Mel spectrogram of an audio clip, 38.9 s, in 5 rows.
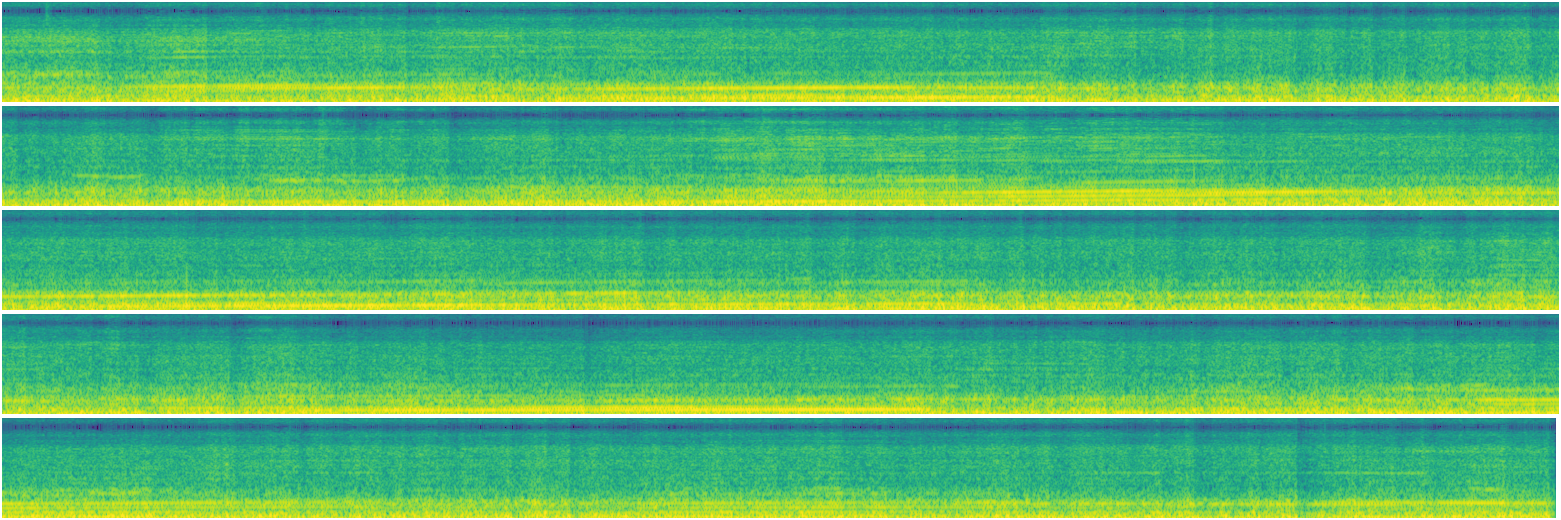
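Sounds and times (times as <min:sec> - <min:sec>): car engine running hard: 0:00.0 - 0:38.9.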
